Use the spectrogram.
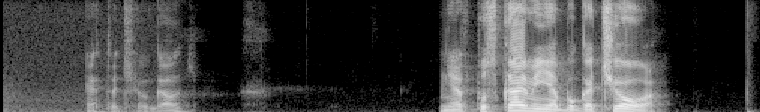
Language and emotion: Russian, neutral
